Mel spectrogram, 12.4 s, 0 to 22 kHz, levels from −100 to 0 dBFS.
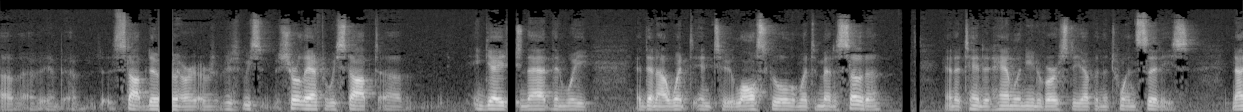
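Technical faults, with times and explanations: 1.58–1.78 s, 5.07–5.22 s and 9.01–9.24 s: corrupt frame muted. Each gap cuts in abruptly and is silent for about 0.2 s, 0.15 s and 0.23 s, several frames long. The decoder rejected damaged compressed frames and silence replaced them. Timing is kept.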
